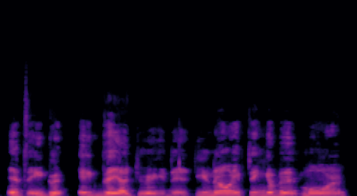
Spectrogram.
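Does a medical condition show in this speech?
Yes: cerebral palsy.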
